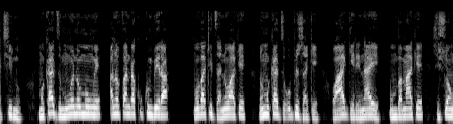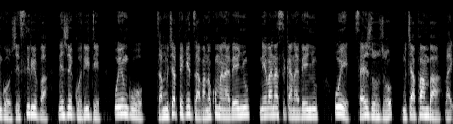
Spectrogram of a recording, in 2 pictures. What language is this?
Shona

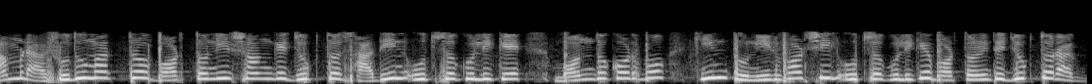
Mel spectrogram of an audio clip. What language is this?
Bangla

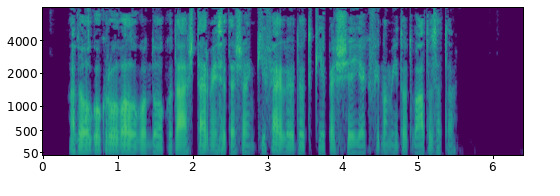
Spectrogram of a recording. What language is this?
Hungarian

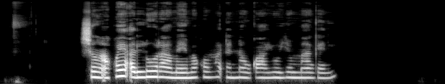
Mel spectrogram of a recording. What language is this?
Hausa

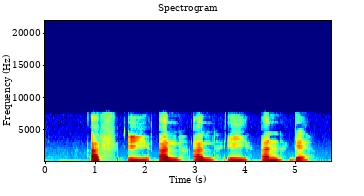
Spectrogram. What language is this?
Norwegian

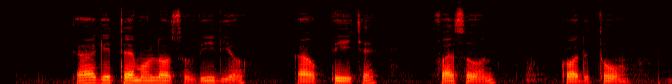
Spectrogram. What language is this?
Luo (Kenya and Tanzania)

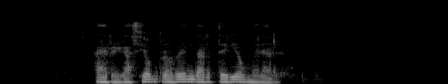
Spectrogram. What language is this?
Galician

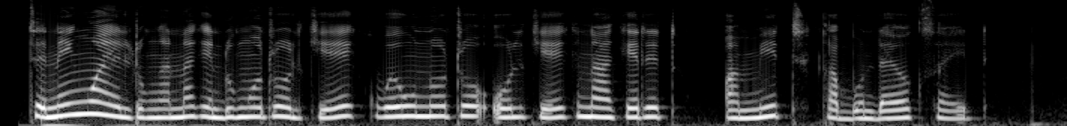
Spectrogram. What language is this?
Masai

